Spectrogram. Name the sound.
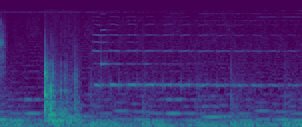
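dice being rolled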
